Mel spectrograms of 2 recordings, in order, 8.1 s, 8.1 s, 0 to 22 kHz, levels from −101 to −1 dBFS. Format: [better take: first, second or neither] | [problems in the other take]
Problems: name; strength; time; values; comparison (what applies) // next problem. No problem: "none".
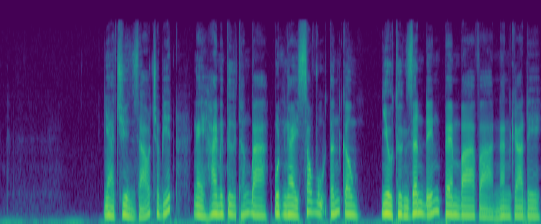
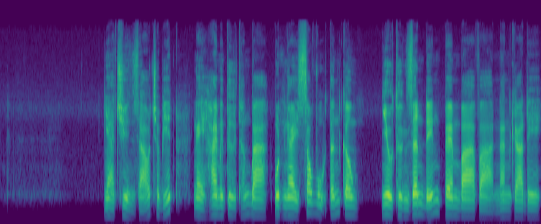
first | thin; very; fading below 400 Hz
